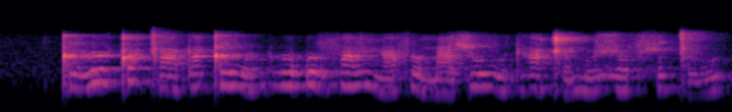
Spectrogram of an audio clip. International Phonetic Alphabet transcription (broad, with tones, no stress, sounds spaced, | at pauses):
ǃ ɪ˨˩ l ɤ˥˨ ǃ ʊ˥˨ ǀ ɤ˨˩ dˤ ʊ˦˥ ǃ ɪ˦˥ v ɤ˩˥ ɡʱ ʊ˦˥ ʔ ʊ˥˨ v f ɑ˦˥ v ŋ ɑ˩˥ f ɾ o˨˩ m a˨˩ ɕ u˦˥ v u˨˩ dʱ ɑ˥˨ ǁ ʊ˩˥ m u˩˥ ɮ ʊ˦˥ f ɬ ɪ˥˨ ǀ u˩˥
